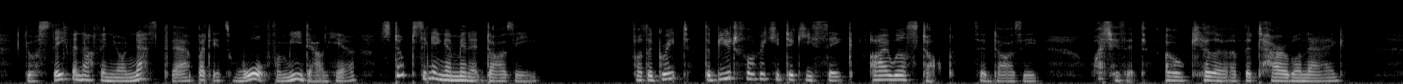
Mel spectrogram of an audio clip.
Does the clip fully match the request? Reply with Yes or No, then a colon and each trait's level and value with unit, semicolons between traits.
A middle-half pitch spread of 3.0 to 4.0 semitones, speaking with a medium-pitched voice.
No: wide, 5.5 semitones; medium, 180 Hz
